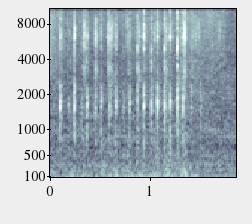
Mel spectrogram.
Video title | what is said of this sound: Linpa World T2 Unboxing & First Impressions | These are not going anywhere. Yeah, these are fine.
